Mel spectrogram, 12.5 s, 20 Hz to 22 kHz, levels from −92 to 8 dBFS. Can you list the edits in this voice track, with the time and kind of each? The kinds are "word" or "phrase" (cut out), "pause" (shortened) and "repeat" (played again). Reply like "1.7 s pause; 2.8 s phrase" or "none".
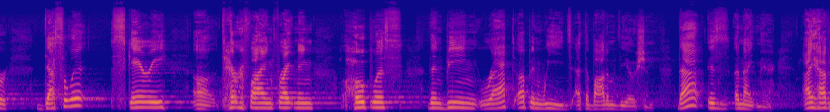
1.6 s pause; 10.5 s pause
